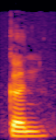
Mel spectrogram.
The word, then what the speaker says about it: 跟: So the first character is pronounced gun in the first tone gun in the first tone and its original meaning was or is even uh to follow.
